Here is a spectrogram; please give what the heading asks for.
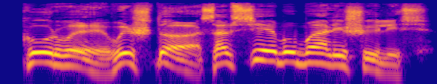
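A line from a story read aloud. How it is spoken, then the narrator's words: Angry yelling. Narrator (Russian): орал главарь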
